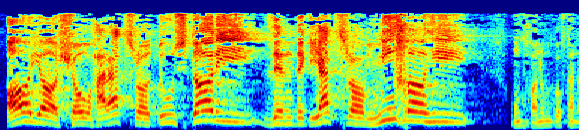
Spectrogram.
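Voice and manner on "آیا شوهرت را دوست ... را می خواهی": much higher, much louder and slow, each word hammered; stern shout. Retold or imitated. Counsellor shouting his question at the woman on the phone. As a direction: shout the question slowly to force a straight answer. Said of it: "شما داد نزن.»".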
